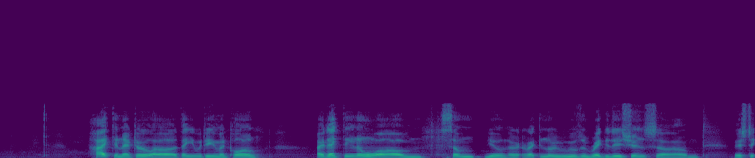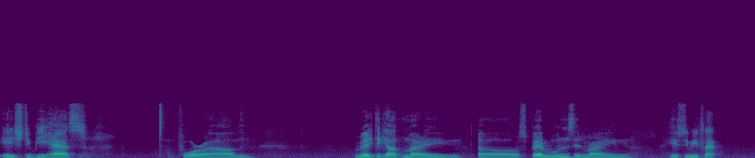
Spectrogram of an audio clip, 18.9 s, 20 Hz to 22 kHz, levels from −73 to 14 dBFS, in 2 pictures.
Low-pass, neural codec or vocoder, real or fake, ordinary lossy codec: none; codec, 16 kHz, 0.5 kbps, FunCodec, trained on LibriTTS, 25 frames a second; fake; none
